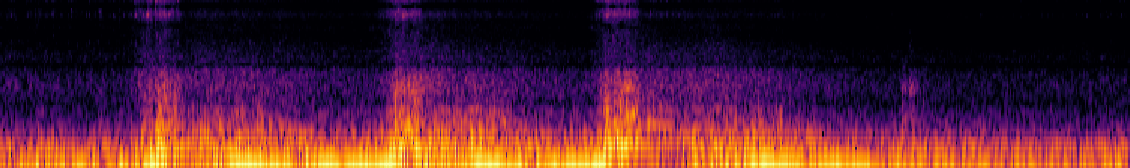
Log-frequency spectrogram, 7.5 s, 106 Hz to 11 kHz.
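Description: Mopar small-block V8 in a 1965 Dodge Coronet running through its new full exhaust, idling with three quick revs up and back down, about one, two and a half and four seconds in.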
